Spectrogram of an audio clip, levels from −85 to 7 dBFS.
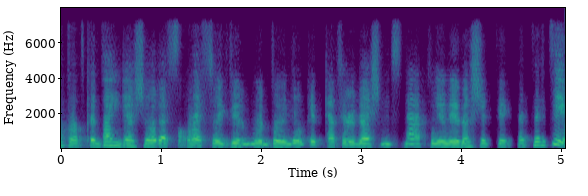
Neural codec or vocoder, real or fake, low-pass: codec, 16 kHz, 0.5 kbps, FreqCodec, smaller model; fake; 7.2 kHz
